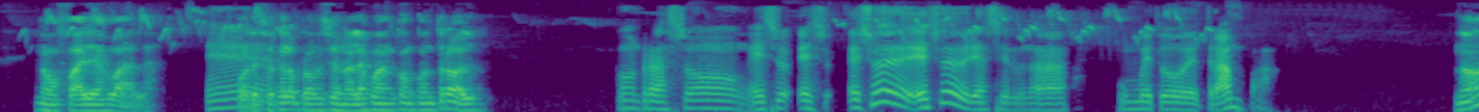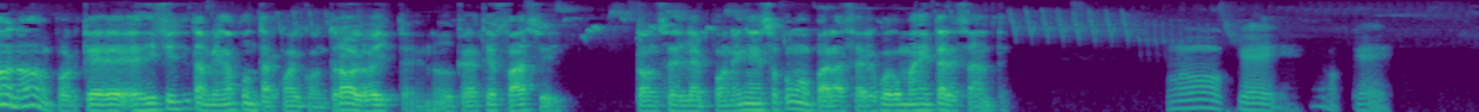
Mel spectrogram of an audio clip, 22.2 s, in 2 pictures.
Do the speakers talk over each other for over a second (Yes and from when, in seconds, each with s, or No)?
No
